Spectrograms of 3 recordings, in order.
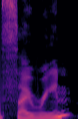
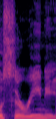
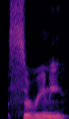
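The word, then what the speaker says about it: Cyrene: yeah he's chilling in sirene oh sereni yeah yeah it's like to the east oh no sorry it's to the west of like Alexandria and it's pronounced sereni yeah okay I've just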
